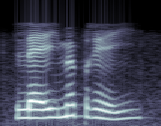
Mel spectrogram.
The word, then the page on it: Leime briej: Bas Rhin; Herrlisheim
